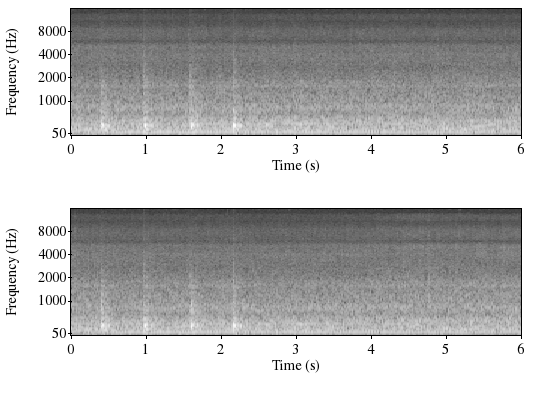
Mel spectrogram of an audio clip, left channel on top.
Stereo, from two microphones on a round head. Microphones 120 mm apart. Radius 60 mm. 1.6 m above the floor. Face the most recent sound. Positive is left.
turn(degrees=30)  # may be behind; listen again after turning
